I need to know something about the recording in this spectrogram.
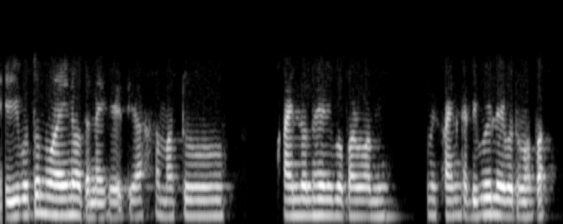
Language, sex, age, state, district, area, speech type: Assamese, male, 18-30, Assam, Sonitpur, rural, conversation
